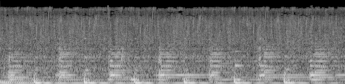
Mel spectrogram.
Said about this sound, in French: On va commencer par faire fondre notre beurre et le saindoux à petit feu avant d'ajouter notre poireau. Voilà. Que l'on va faire suer pendant environ 30 minutes. Et attention à bien touiller régulièrement, ne vous éloignez pas trop.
